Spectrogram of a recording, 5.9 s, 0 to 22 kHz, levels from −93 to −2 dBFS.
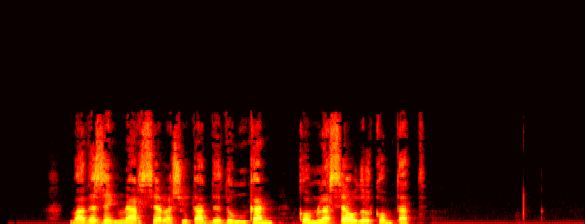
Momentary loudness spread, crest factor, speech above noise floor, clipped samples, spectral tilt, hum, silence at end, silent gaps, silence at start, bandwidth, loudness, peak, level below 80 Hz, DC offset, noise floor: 8 LU; 22 dB; 49 dB; under 0.1%; -4.5 dB/octave; none; 1.75 s; none; 0.7 s; 11.5 kHz; -23 LUFS; -4 dBFS; -66 dBFS; under 0.1%; -72 dBFS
